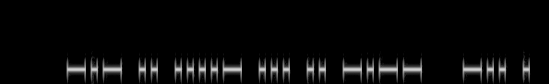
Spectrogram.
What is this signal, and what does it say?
Morse code, heard as a keyed tone, about 20 wpm, 700 Hz. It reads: KI4SIY DE
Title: USA Callsign DE Callsign 20wpm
